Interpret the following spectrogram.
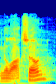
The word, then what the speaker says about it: naloxone: uh the drug is fairly nominal it's generic naloxone is that how you pronounce it yes ma'am naloxone the trade name is narcan it's been around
